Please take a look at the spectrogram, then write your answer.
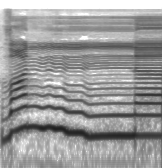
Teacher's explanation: Nun ada sabdu, tekan ke dalam nun dan dengung 2 harakat. Wajibul gunnah, wajib dengung.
